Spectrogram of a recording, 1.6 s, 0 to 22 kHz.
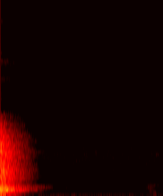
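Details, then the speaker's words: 1980 Craftsman Indy 500 tractor with new battery, brake down and choked: one sharp click (pop) on key turn, then silence, no crank; failed starter solenoid passing no power to starter, fixed by replacing it. "I get a I get a pop and then nothing so I'm assuming that's probably the Ceno so I don't have any power pass the solenoid to the actual starter and that must be the solenoid popping"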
